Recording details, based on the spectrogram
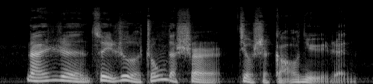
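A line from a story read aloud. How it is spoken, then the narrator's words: Sarcastic, sighing. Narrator (Chinese): 用满是讽刺的语气说，叹了口气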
